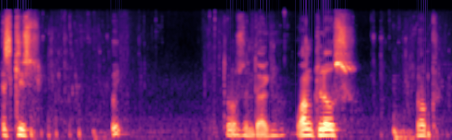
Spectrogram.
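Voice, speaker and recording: A male gaming streamer with a Spain Spanish accent talks through his match in a loose, chatty way, swearing often and calling out to his viewers. His voice sits a bit higher than most men's. A faint noise runs under the recording. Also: fairly even intonation, takes it slowly, creaky, a little mellow. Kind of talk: casual gameplay commentary.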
